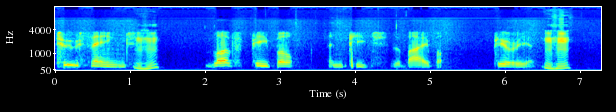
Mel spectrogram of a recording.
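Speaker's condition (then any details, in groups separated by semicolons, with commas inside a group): ALS; muscle twitches and hand weakness at onset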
